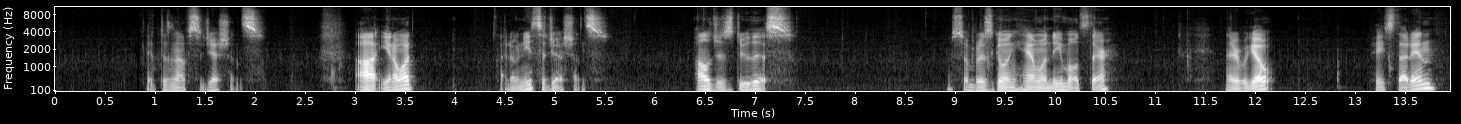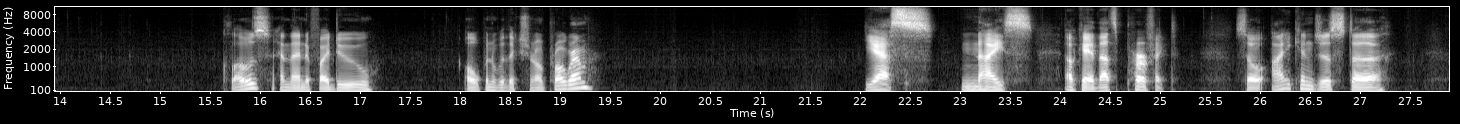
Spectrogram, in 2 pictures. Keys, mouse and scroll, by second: 0.0-1.1 typing, 1.6-2.8 scroll up 12, 2.8 Escape, 5.2 right click, 6.5 right click, 9.1 ctrl+a, 9.4 ctrl+c, 9.4 typing, 11.3 ctrl+v, 14.4 BackSpace, 16.5 right click, 23.0 middle click, 23.6 scroll down 2, 23.6 middle click, 24.2 middle click.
